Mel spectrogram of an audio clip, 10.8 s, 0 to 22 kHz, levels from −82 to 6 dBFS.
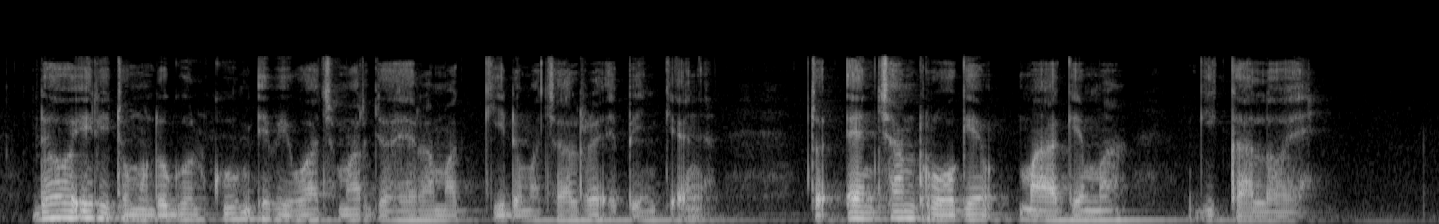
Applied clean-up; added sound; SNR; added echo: none; none; none; none.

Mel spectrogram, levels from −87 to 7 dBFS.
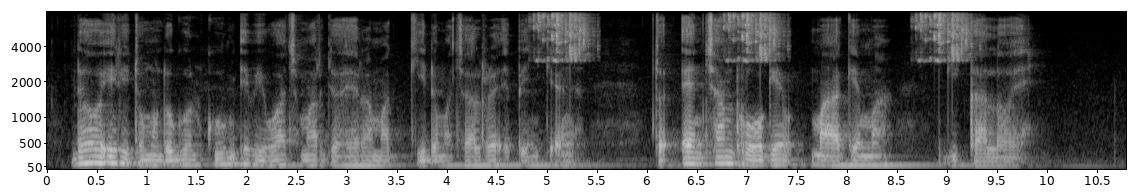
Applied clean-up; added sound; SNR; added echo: none; Bird vocalization, bird call, bird song; 1 dB; none.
